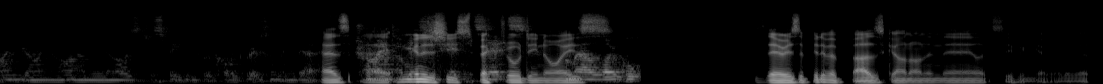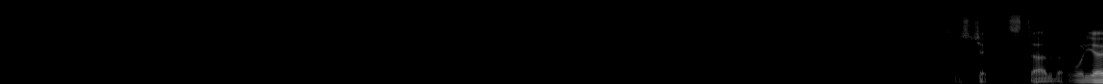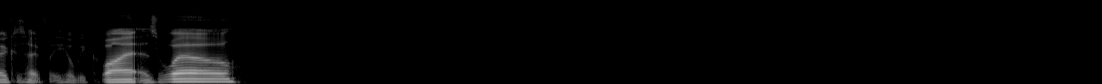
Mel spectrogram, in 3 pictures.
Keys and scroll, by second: 29.0 s, 29.6 s.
